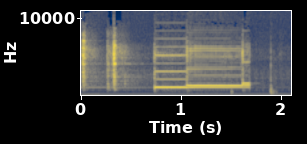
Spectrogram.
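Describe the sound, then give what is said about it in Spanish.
Mobile phone ringtone: a bright electronic tone holds steady, then steps up in pitch, with short chirpy bleeps just before and after it. “Güey, está sonando tu teléfono. A verga, pero yo no tengo ese tono, güey.”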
